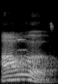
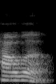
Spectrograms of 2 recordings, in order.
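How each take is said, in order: First: The word begins with a vowel, no h. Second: The word begins with an h sound. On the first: The speaker calls it right. "our என்ன மணித்தியாலம்" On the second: The speaker calls it wrong. "நிறைய பேர் பிழையா hour என்று pronounce பண்ணுவாங்க"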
